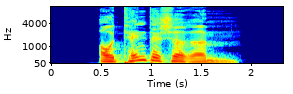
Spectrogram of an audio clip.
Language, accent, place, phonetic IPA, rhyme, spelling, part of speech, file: German, Germany, Berlin, [aʊ̯ˈtɛntɪʃəʁəm], -ɛntɪʃəʁəm, authentischerem, adjective, De-authentischerem.ogg
- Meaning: strong dative masculine/neuter singular comparative degree of authentisch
